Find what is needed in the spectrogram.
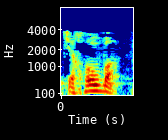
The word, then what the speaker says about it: Jehovah: 所以当他们想到上帝既然他自己启示 YHWH，那么他们就把 Adonai 里面的那个 AOA 这三个元音呢就插入到 YHWH 里面，所以呢这样放进去以后呢，这个词就变得可以发音。那么这个发音呢就是其实呢是中文的耶和华是非常接近这个发音，那英文呢就变成 Jehovah，实际上呢就是 YHWH 的这个再把 Adonai 这个元音放到里面去。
